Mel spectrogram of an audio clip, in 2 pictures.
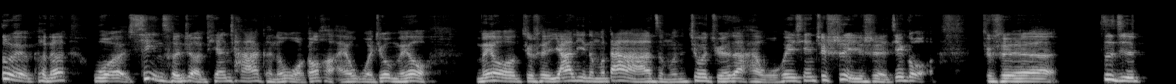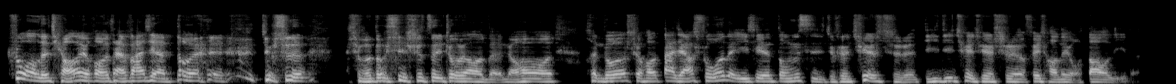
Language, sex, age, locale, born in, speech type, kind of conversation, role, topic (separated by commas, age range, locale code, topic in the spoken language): Chinese, male, 20-24, zh-CN, China, conversation, podcast, guest, 转行时你学到的最重要的一课是什么？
